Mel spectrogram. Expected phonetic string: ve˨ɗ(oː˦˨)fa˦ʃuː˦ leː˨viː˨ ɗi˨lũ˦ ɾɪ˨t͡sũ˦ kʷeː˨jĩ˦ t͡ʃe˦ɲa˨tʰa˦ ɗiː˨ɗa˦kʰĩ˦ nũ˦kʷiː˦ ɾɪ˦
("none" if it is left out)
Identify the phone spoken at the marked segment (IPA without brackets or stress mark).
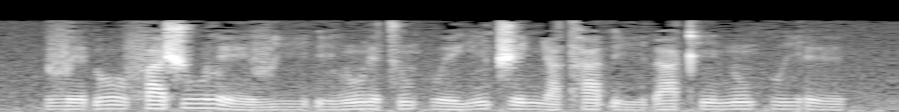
oː˦˨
